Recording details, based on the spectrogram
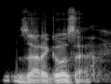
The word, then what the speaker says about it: Zaragoza: Zaragoza.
